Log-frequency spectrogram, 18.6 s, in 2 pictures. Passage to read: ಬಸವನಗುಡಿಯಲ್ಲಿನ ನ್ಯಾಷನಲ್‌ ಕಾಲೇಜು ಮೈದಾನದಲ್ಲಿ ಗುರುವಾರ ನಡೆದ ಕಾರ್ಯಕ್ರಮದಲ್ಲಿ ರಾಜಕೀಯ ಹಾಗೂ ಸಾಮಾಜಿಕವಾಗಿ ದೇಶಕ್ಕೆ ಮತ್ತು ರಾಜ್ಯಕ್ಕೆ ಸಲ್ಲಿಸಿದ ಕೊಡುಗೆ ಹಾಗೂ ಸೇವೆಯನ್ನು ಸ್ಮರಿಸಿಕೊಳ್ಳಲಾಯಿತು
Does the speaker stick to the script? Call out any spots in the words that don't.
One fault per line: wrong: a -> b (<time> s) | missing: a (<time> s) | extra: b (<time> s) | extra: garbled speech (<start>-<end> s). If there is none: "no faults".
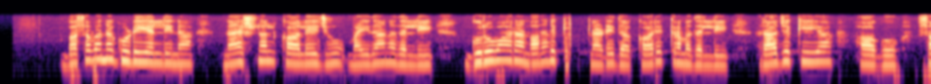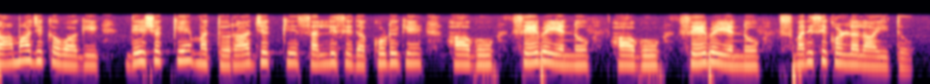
extra: garbled speech (5.3-5.9 s)
extra: ಹಾಗೂ ಸೇವೆಯನ್ನು (15.4 s)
